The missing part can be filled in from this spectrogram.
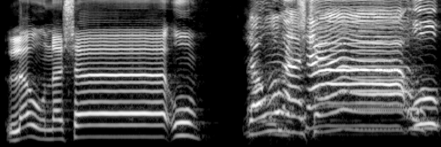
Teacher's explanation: یہاں مد متصل ہے، اسے دو یا پھر ڈھائی الف کے برابر کھینچنا ہے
